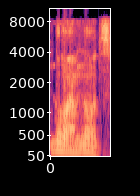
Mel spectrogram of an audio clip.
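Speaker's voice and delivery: cross, sharp-tempered, angry tone. In a drama, a man refuses to go inside when asked, angry. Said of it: "Why do you sound angry?".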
